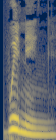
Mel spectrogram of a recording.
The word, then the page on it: win: anglais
